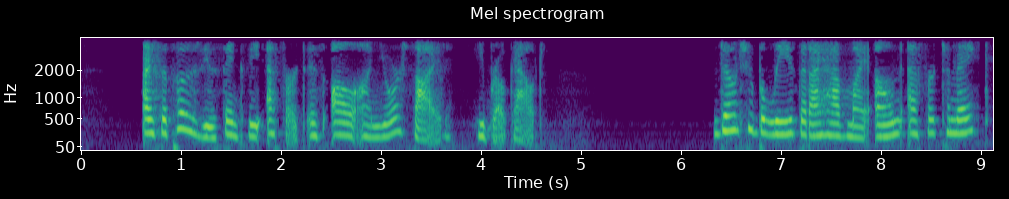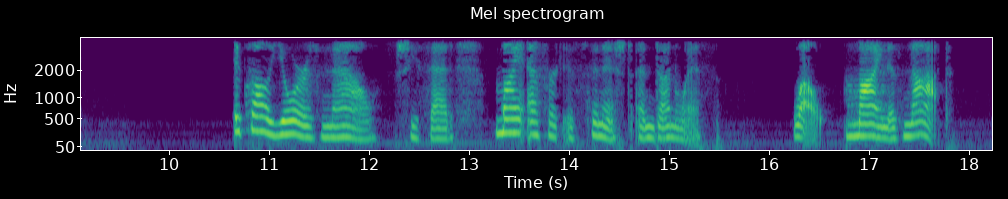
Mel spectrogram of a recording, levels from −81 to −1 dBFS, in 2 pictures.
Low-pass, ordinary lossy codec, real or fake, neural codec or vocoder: 3.6 kHz; AAC, 24 kbps; real; none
